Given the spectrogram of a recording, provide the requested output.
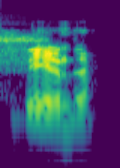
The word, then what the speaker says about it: Berende: Berende.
